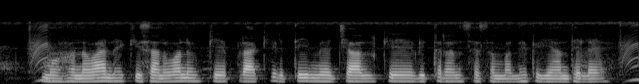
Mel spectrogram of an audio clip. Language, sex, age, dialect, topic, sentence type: Magahi, male, 25-30, Western, agriculture, statement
